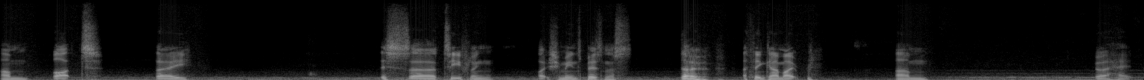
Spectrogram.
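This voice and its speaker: A man speaks as a tabletop game player in a low voice. He is slow and hesitant, with faint noise on the recording. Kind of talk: casual game chat.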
